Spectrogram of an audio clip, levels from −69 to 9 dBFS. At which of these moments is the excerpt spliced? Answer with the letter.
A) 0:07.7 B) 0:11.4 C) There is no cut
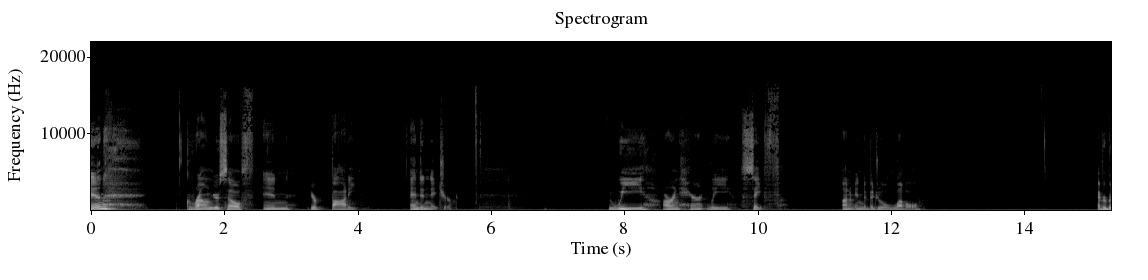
B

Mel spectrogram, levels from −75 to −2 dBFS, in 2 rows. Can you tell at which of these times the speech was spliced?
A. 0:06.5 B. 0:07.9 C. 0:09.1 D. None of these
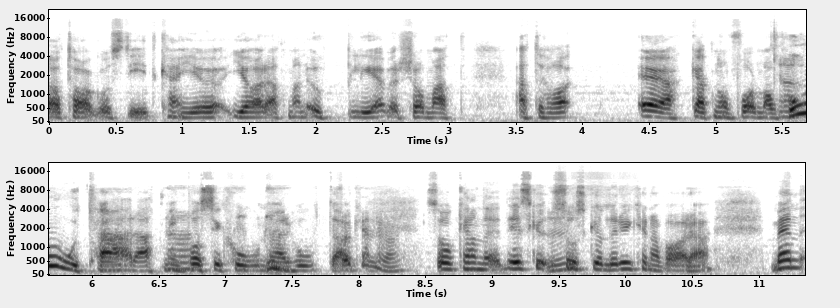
D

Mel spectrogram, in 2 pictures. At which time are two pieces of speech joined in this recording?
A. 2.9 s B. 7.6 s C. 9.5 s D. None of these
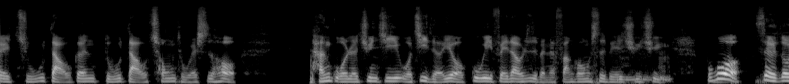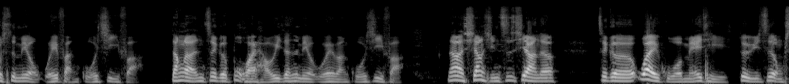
B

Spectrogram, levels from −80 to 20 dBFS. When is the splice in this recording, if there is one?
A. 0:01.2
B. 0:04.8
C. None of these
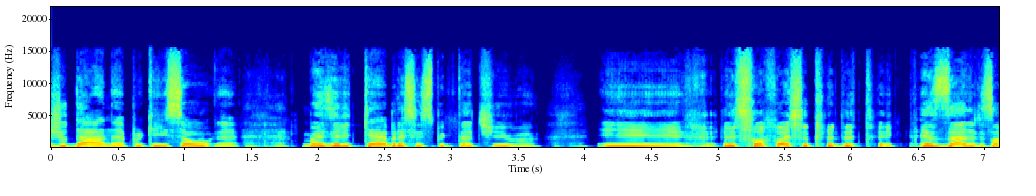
A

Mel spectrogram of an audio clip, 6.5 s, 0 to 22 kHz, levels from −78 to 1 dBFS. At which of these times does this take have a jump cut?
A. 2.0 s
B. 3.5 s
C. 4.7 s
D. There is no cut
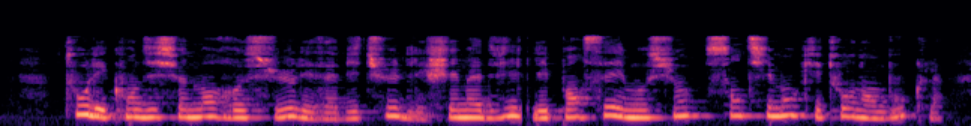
B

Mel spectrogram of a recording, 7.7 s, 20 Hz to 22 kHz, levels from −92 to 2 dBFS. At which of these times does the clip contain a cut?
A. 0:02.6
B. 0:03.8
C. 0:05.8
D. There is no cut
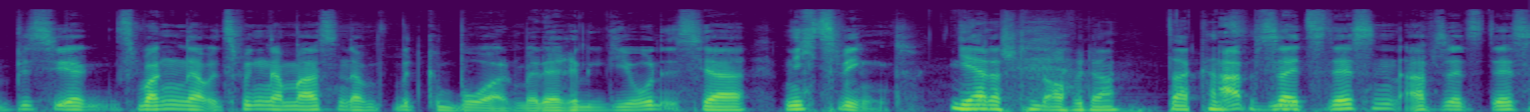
B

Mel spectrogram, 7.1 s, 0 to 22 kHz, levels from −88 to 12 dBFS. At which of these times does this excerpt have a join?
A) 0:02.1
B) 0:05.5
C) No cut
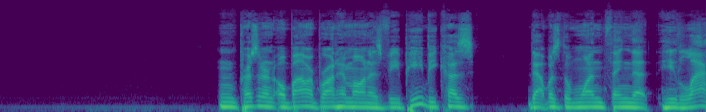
C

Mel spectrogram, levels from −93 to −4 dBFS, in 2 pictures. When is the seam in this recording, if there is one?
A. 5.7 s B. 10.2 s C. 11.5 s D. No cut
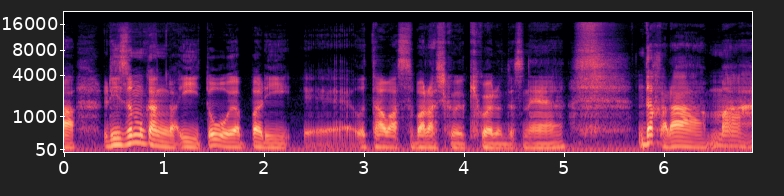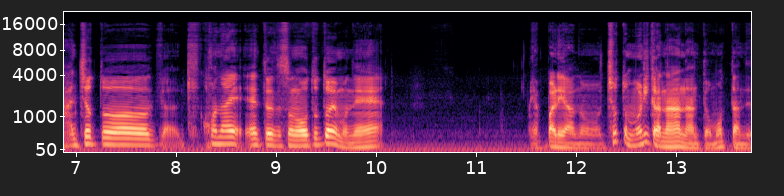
D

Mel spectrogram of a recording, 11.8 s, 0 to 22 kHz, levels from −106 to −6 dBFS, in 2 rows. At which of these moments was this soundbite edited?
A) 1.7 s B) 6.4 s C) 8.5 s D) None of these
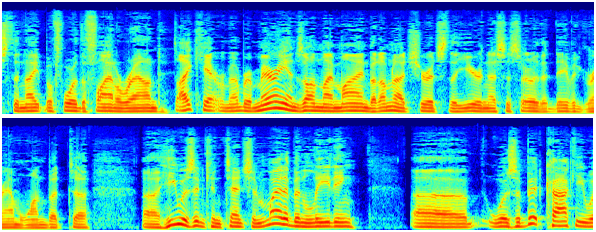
A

